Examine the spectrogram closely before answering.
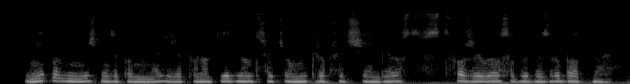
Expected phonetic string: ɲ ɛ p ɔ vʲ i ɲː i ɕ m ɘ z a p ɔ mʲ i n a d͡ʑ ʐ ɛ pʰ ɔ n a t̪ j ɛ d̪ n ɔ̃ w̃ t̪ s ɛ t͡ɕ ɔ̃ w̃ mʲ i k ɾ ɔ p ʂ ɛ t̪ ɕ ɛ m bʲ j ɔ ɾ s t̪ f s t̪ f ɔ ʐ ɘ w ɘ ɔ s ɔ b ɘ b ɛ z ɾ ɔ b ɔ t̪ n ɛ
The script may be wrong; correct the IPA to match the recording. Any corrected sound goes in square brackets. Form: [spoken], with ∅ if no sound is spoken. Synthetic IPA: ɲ ɛ p ɔ vʲ i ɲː i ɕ m ɘ z a p ɔ mʲ i n a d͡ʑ ʐ ɛ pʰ ɔ n a t̪ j ɛ d̪ n ɔ̃ w̃ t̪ [ʂ] ɛ t͡ɕ ɔ̃ w̃ mʲ i k ɾ ɔ p ʂ ɛ t̪ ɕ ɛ m bʲ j ɔ ɾ s t̪ f s t̪ f ɔ ʐ ɘ w ɘ ɔ s ɔ b ɘ b ɛ z ɾ ɔ b ɔ t̪ n ɛ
